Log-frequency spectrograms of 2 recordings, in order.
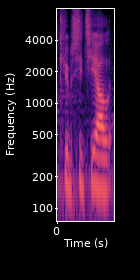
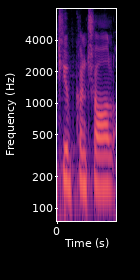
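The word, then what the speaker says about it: kubectl: yes that's the only way you're allowed to pronounce Cube CTL in my presence so please do not pronounce it Cube control or cube cutle um and you basically can do a port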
